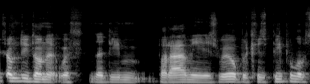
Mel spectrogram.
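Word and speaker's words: Bajrami: pretty sure that the the way the albanians pronounce it is barami so yeah anyway call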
